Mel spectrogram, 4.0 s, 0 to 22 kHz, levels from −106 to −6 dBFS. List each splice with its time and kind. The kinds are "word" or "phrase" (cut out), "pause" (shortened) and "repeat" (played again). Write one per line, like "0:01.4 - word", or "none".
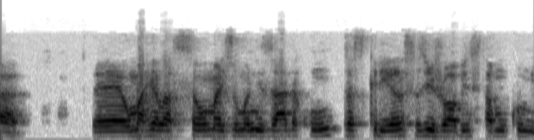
0:02.6 - word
